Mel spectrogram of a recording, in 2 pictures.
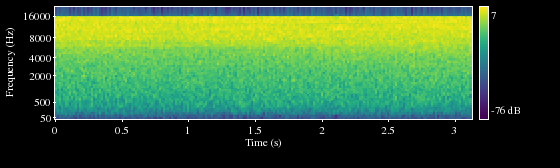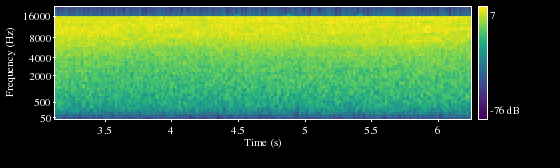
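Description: A plasma torch cuts through steel with a loud, steady hiss.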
